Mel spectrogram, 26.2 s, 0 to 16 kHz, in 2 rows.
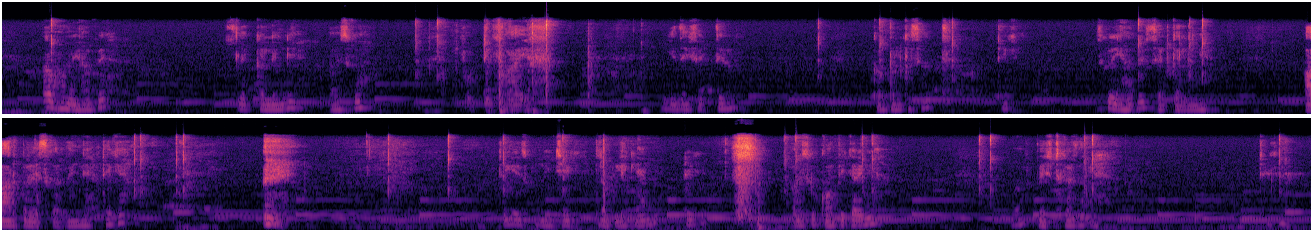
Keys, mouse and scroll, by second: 0.4-3.5 drag, 5.2-9.3 drag, 9.3-14.5 ctrl+drag, 14.6 r, 15.8-22.4 drag.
